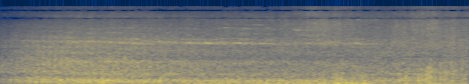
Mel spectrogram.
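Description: CrossCountry Voyager diesel-electric multiple unit passing close at speed: engine and wheel-on-rail noise swelling to a peak and easing as it goes by, with a faint high whine that slowly drops in pitch.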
